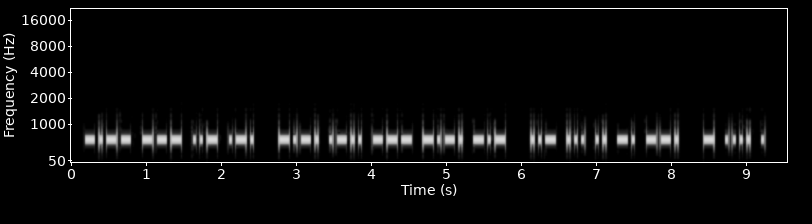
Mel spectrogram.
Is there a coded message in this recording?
Yes: Morse code from 0.2 to 9.2 s, heard as a keyed tone, about 25 wpm, 600 Hz. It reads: YOUR CLOCK USING THE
